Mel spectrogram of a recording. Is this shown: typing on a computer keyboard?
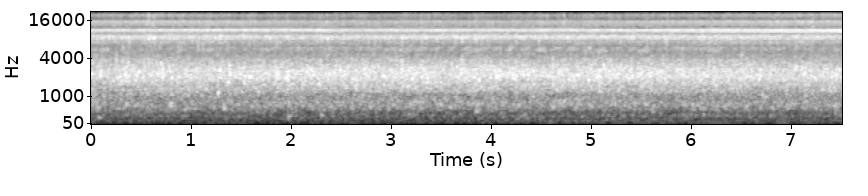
no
